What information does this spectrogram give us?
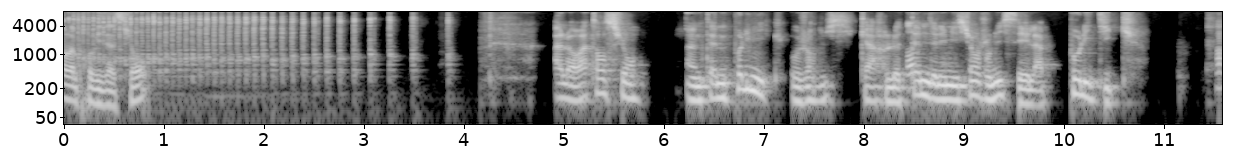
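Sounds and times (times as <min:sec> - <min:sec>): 
speech: 0:00.0 - 0:01.0, 0:05.0 - 0:10.8
spinning prize wheel ticking: 0:00.0 - 0:04.0.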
